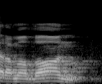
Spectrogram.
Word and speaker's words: رمضان: بھی تو دیکھو نا، قرآن کا جو تلفظ ہے رمضان، ضاد ہے، اس کو زا پڑھے گا، اس کو ذال پڑھ لے گا، اس کو زوئے پڑھے گا تو معنی تو بدل جائے گا۔ ویسے تو ہم رمضان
